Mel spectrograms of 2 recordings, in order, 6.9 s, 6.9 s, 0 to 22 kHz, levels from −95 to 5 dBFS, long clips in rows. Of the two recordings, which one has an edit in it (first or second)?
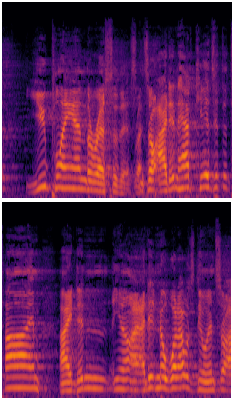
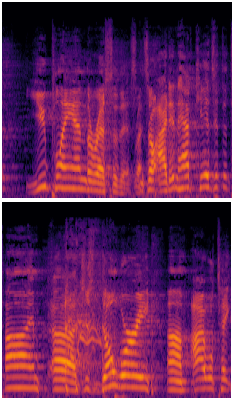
second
